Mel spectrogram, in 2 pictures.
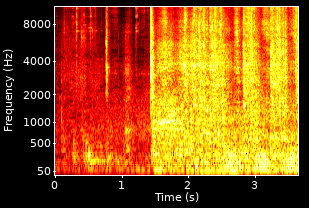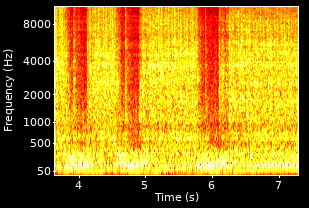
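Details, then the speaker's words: Abandoned 1979 Ford F-350 dually V8, long off the road, cranks briefly then catches and settles into a steady, even idle with no knocks or misses on a trial fix: normal idle. "Dude! It's idling! She's idling, dude! That's amazing. It doesn't sound bad."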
